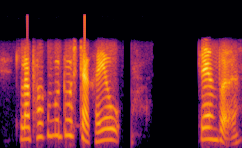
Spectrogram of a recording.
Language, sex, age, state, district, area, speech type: Bodo, female, 30-45, Assam, Baksa, rural, conversation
